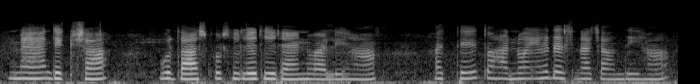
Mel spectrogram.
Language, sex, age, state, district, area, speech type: Punjabi, female, 30-45, Punjab, Gurdaspur, rural, spontaneous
